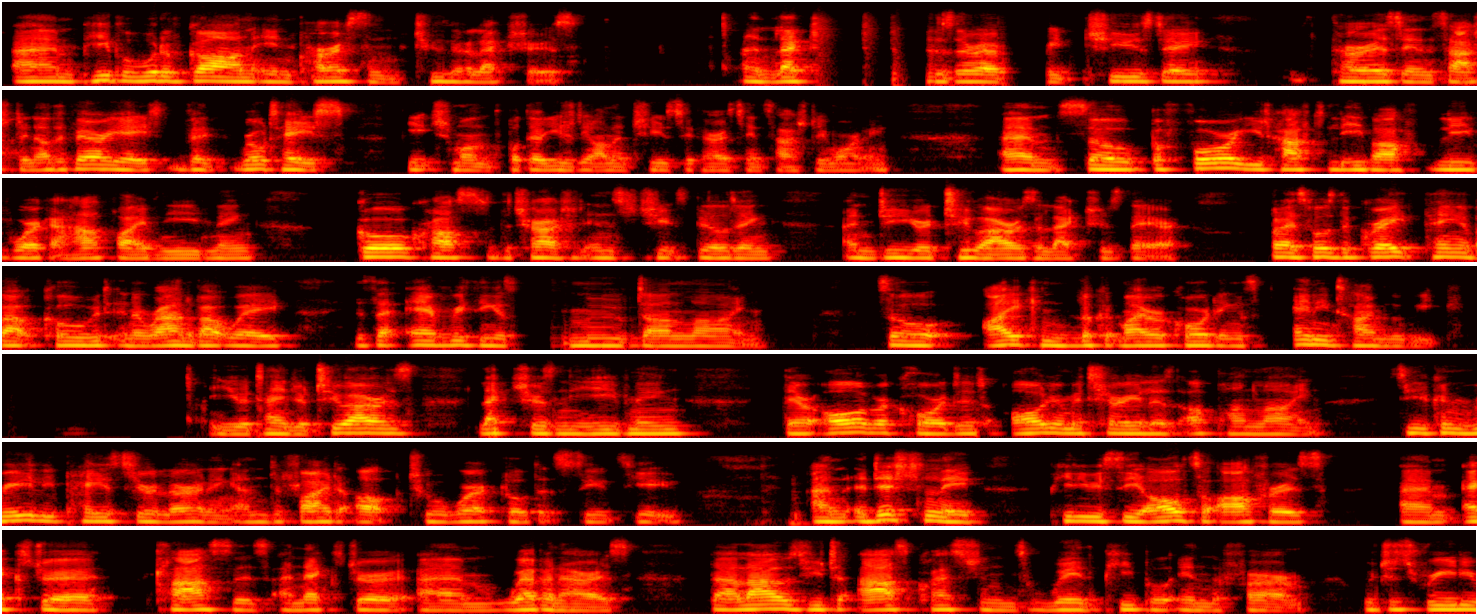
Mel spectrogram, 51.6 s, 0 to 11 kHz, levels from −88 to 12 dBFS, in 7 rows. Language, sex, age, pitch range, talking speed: English, male, 20-39, 110-125 Hz, 185 wpm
